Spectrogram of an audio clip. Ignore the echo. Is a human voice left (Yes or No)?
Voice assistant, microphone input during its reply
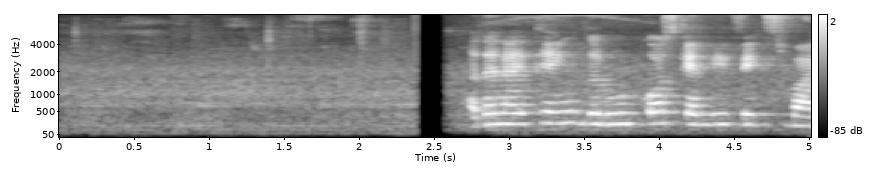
Yes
